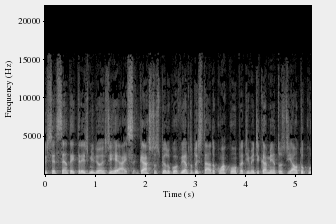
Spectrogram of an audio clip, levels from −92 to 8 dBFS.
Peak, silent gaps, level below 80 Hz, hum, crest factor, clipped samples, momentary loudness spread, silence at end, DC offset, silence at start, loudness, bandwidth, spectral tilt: -2 dBFS; none; -46 dBFS; none; 18 dB; under 0.1%; 3 LU; 0 s; under 0.1%; 0 s; -20 LUFS; 15.5 kHz; -6 dB/octave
